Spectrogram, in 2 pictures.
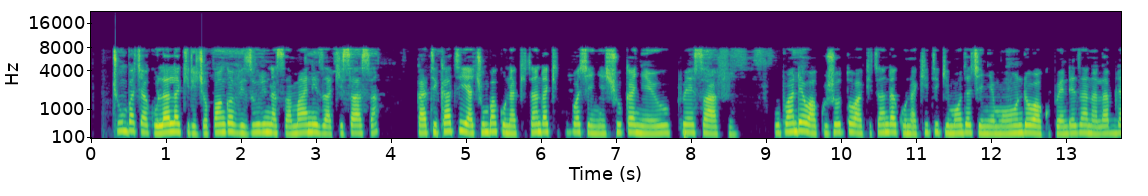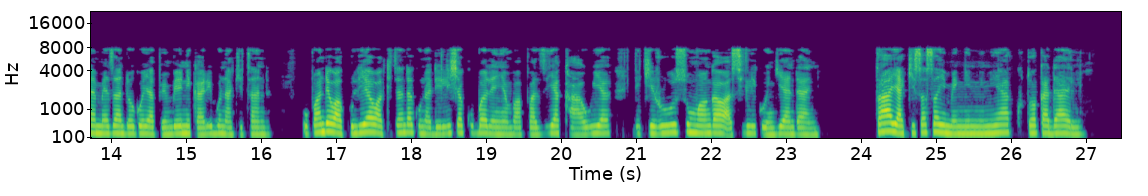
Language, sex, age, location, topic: Swahili, female, 18-24, Nairobi, education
